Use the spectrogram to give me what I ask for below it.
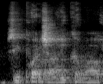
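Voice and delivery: ordinary talk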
